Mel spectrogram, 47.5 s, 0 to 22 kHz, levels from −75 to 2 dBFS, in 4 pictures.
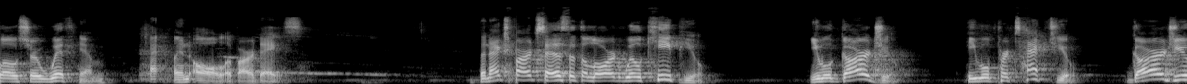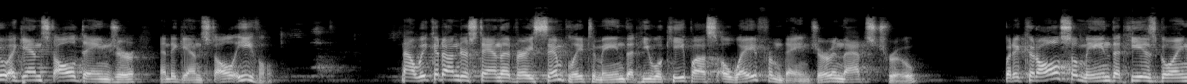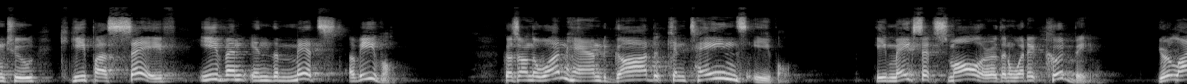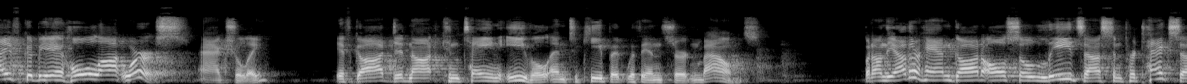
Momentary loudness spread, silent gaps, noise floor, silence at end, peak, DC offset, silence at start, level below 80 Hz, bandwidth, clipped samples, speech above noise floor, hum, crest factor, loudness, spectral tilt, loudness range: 9 LU; none; -65 dBFS; 0 s; -2 dBFS; under 0.1%; 0 s; -50 dBFS; 15.5 kHz; under 0.1%; 50 dB; none; 14 dB; -15 LUFS; -3.5 dB/octave; 4 LU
